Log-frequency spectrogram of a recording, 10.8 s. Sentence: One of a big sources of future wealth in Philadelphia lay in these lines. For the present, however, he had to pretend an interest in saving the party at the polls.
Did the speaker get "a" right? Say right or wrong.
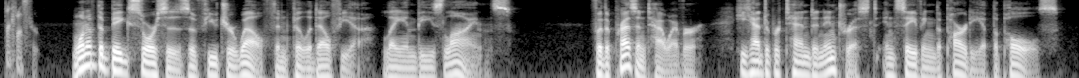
wrong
